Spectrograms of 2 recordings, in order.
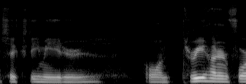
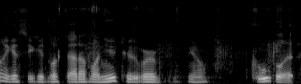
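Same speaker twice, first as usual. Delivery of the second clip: usual speaking voice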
